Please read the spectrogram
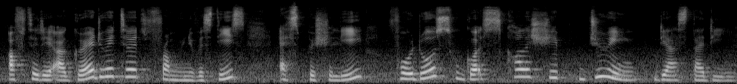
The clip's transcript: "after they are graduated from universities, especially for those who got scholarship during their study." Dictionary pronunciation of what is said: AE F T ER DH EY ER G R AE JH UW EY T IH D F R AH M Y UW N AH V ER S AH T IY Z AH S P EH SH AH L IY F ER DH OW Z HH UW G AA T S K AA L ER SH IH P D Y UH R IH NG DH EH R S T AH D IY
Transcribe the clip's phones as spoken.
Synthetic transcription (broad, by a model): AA F T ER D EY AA G R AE JH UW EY T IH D F R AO M Y UW N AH V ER S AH T IY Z AH S P EH SH AH L IY F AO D OW S HH UW G AA T S K AA L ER SH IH P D Y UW R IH NG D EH S T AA D IY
